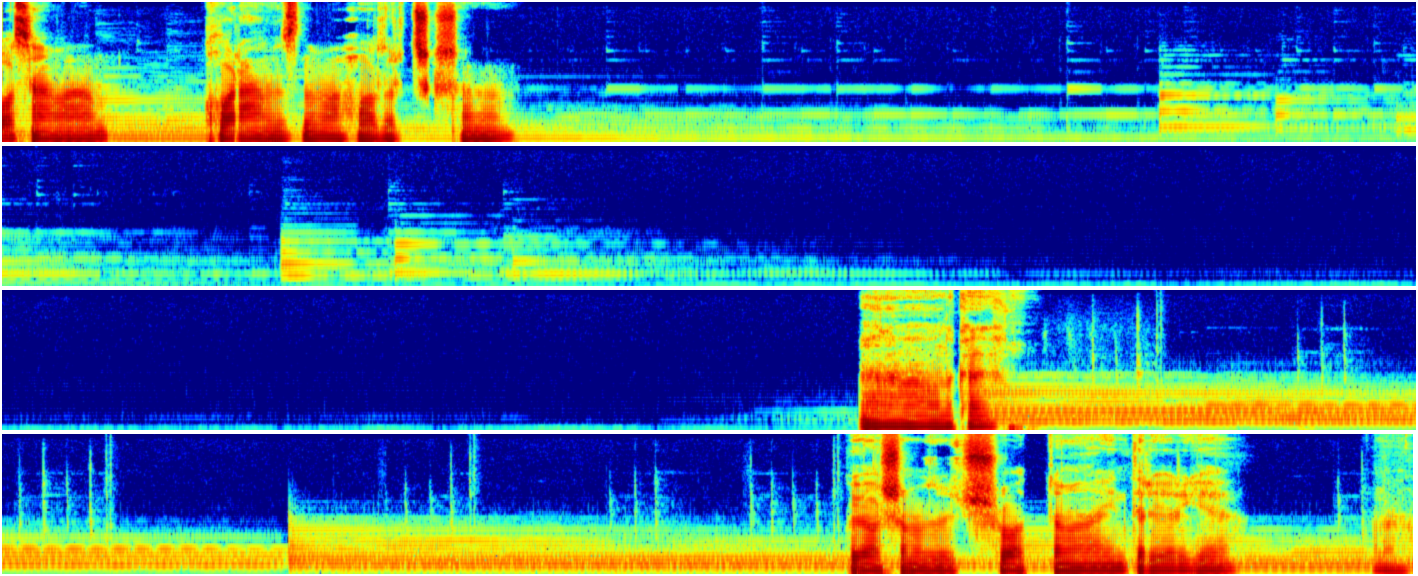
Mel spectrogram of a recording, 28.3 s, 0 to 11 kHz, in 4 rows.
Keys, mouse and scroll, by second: 2.9-4.0 right drag, 12.9 click, 13.5 click, 22.7-24.1 middle drag, 25.7 middle click, 28.2 middle click.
